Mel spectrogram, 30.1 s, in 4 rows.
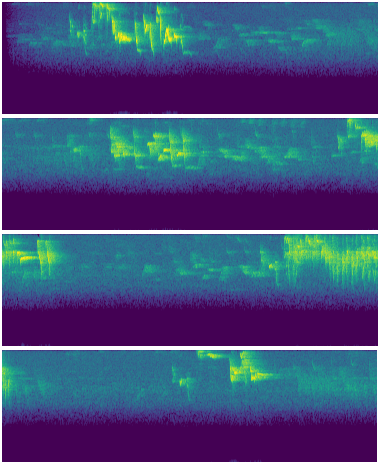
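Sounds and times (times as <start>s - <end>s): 
hiss: 0.6s - 30.0s
European robin singing: 0.8s - 24.1s, 25.2s - 30.0s.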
